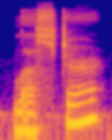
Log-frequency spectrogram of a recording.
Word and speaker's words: LSTR: Um, oh, I guess they're it's pronounced Lester. Probably Lester type replicas like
